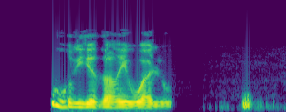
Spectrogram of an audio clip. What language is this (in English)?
Kabyle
